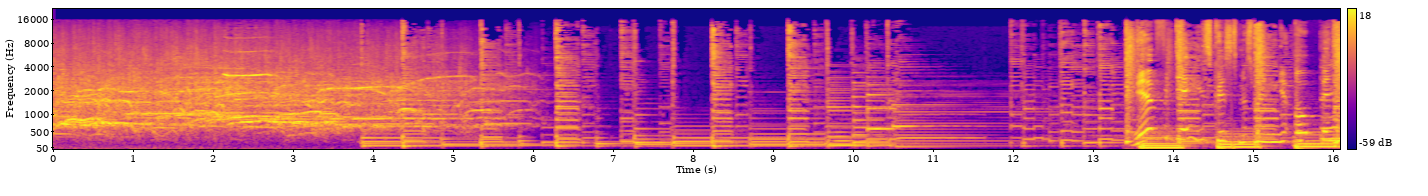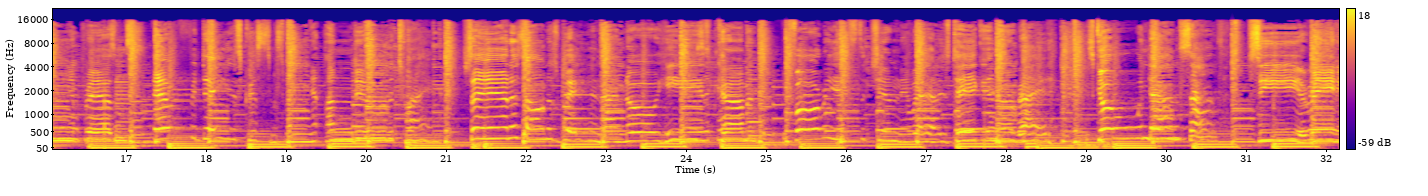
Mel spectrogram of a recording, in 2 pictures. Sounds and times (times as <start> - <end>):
Reggae: 13.4 - 32.1.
